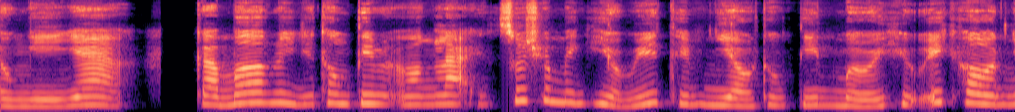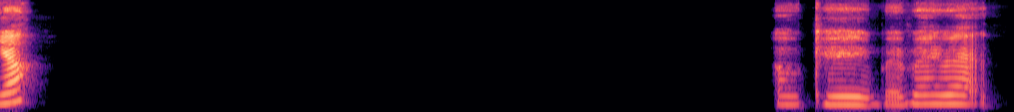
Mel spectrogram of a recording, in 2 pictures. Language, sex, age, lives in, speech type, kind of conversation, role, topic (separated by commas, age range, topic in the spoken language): Vietnamese, female, 20-24, Vietnam, read, expert-assistant, asker, Làm sao phân biệt thông tin đúng và sai về cách cơ thể phản ứng với thiếu ngủ?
